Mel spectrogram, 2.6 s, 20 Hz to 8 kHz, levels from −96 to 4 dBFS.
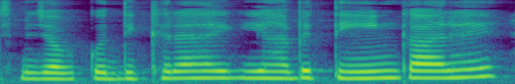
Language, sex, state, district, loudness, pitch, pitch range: Hindi, female, Delhi, New Delhi, -14 LUFS, 245 Hz, 230-250 Hz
